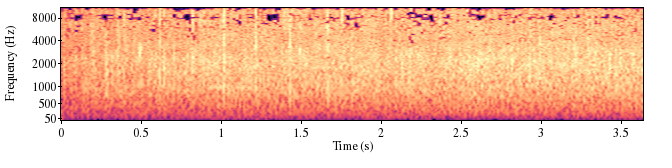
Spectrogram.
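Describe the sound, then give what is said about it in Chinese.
Steady audience applause, a dense wash of many hands clapping at an even, moderate loudness throughout, with no voices on top. “不应该只有那一点点掌声。”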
